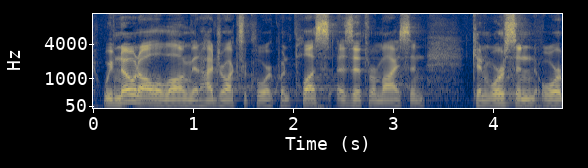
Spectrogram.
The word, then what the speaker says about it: hydroxychloroquine: You may have to help me with this, the pronunciation of this drug, but have doctors at your hospital prescribed the Oxford chloroquine. Hydroxychloroquine.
